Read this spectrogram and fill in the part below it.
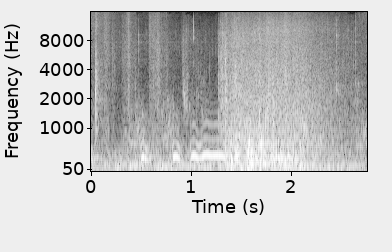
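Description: An owl in the puzzle-platformer Never Alone gives a few soft, wavering hoots, fairly quiet over a low ambient background, with no speech.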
